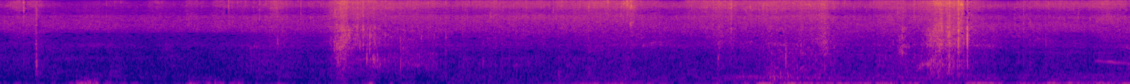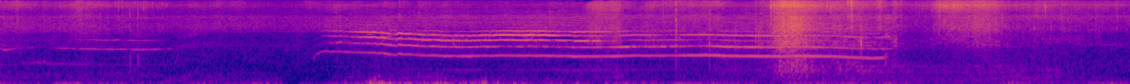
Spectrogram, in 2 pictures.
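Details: Outdoor cats, a brave kitten near an older cat: after rustling and footstep noises, a long drawn-out whining meow with a steady, slightly wavering pitch, preceded by two brief faint mews.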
